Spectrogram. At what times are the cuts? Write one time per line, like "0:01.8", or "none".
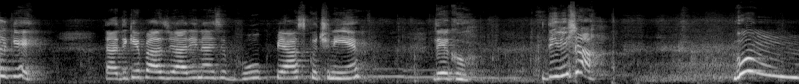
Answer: none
